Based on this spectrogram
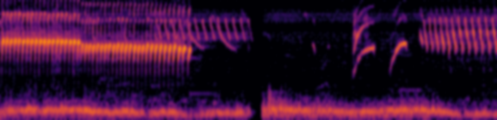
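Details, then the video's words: Stimulating canary song: a long fast buzzing trill, a short break, then a few scattered upslurred whistles and a rapid high trill, with steady low-pitched noise underneath. "Quick to stimulate the sound of the sluggish canary"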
